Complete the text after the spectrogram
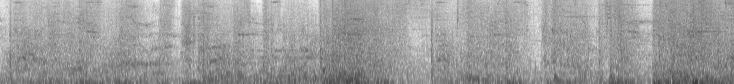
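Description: Game spell effects crackle, zap and boom in quick bursts.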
